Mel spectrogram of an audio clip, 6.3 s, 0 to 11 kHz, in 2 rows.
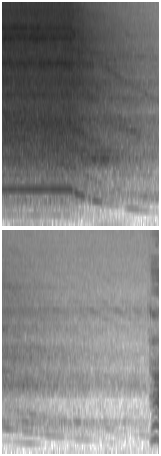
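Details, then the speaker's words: Shop vacuum during Cockshutt 90 carb and manifold removal: steady high whine that suddenly sags and falls in pitch as the motor spins down, cutting out as it is supposed to, probably full. "Oh, that's what a vacuum sounds like when it's supposed to shut off."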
